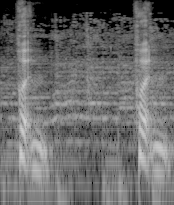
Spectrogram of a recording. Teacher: Now, he doesn't say pudding with the ing ending. He actually switches the ing ending to an in ending.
